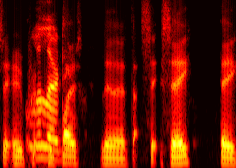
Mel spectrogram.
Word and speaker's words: Lillard: might be sequels as Matthew Lillard, if I pronounce it, who Lillard. plays Lillard.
